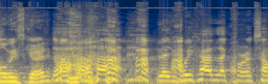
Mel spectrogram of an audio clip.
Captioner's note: both men laugh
